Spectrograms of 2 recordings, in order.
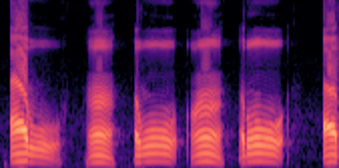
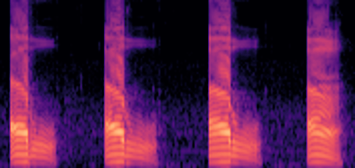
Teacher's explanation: ujung lidah saya dia nggak nempel tapi bagian punggung lidahnya yang nempel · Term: huruf ro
